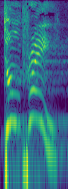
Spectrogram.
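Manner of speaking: loud, high order to stop; firm command. Retold or imitated. Holy Spirit stopping a would-be prayer, firm command. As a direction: cut in forcefully with a command.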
